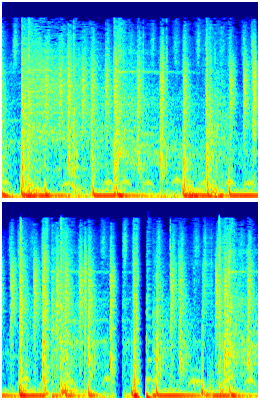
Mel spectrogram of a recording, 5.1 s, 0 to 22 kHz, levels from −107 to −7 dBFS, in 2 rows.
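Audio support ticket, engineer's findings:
Short concealed packet loss at 3.01–3.07 s: brief smear. Receiver-side concealment extended the prior sound for about 33 ms and blended back, with roughly 40 ms of audio missing.

Repeated packet loss (robotic sound) from 3.63 to 4.08 s: choppy stretch with pieces missing. There are four gaps, the longest 82 ms, and about half of the span is concealed. The jitter buffer and network path are suspect.

Burst of packet loss at 4.62–4.69 s: the sound is held and fades. About 51 ms was filled by continuation and attenuation, and roughly 40 ms of audio was skipped before playback resumed.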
